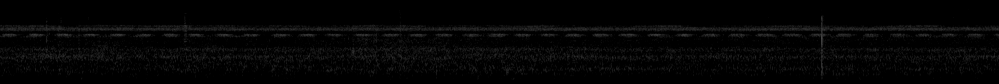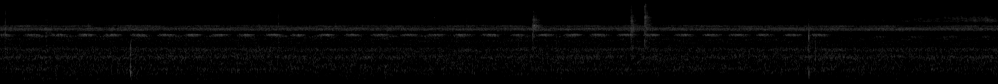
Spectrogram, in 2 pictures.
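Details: Insects sing next to a bonfire. Rapid, even chirps of about four per second run over layered high, hissing trills, broken by scattered crackles and snaps from the burning wood.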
